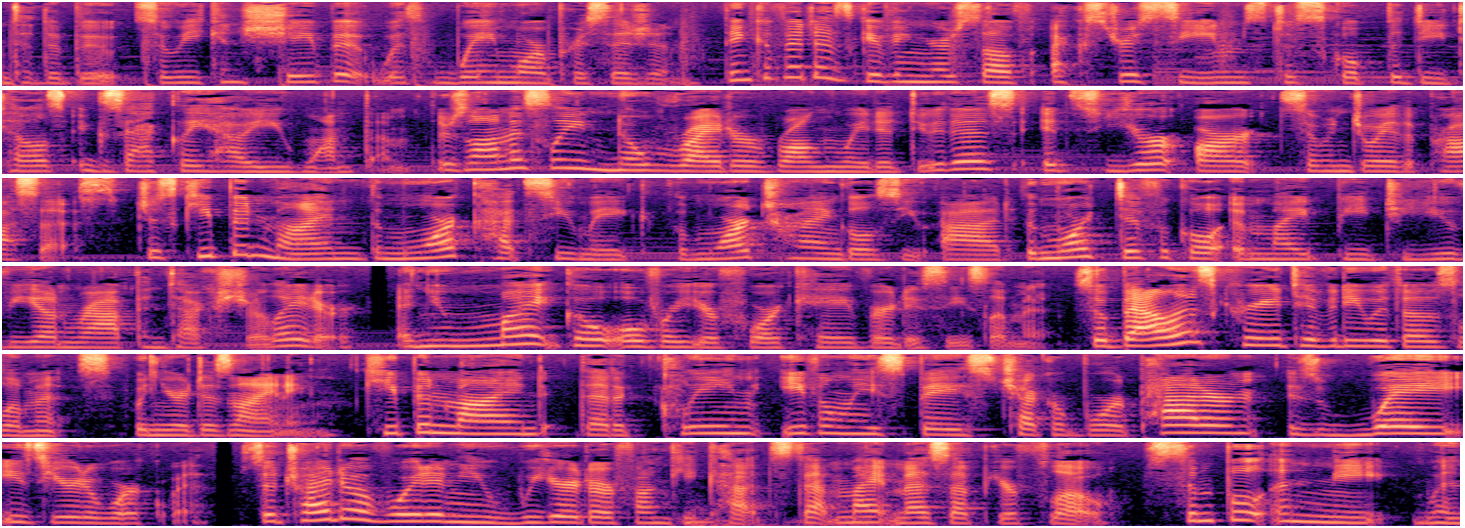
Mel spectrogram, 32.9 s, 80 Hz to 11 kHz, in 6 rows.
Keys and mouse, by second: 0.2 click, 1.5 click, 2.1 click, 3.7 click, 6.2-8.3 drag, 8.6-10.3 drag, 10.6 click.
